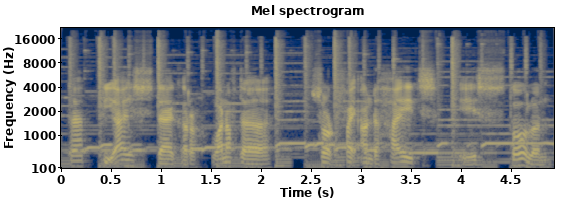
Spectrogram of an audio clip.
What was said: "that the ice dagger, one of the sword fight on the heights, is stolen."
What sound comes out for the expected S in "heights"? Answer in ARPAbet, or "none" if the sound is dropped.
S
